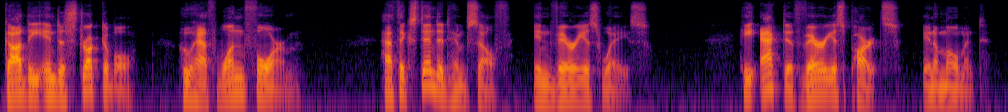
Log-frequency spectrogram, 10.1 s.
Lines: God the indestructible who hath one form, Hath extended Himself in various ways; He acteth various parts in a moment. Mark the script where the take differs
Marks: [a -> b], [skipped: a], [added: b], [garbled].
God the indestructible who hath one form, Hath extended Himself in various ways; He acteth various parts in a moment.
